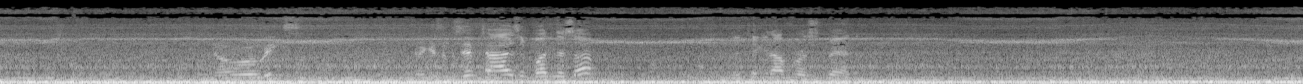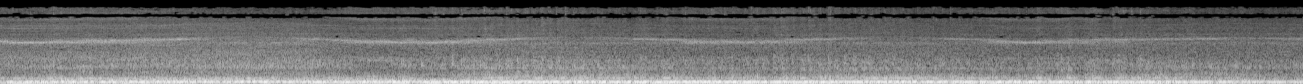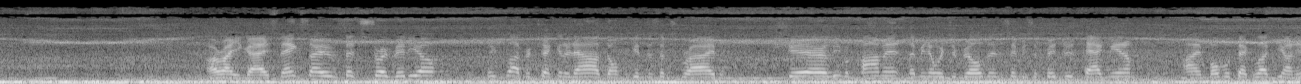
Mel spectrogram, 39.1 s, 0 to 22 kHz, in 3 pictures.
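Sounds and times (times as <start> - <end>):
car engine idling: 0.0 - 39.0.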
